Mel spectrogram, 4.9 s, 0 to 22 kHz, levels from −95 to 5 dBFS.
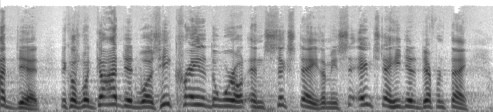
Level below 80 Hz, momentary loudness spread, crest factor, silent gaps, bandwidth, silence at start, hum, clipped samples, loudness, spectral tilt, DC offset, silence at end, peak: -44 dBFS; 7 LU; 14 dB; none; 17.5 kHz; 0 s; none; under 0.1%; -15 LUFS; -5 dB/octave; under 0.1%; 0.25 s; 0 dBFS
